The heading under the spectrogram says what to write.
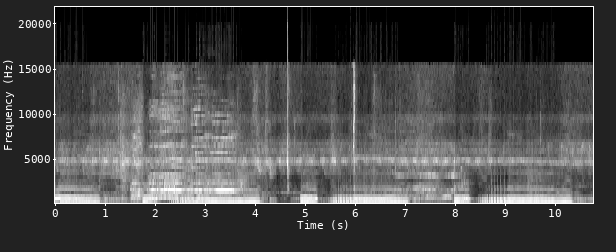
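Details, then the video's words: Pelung turtle dove's kugeruk call: a series of long, steady, deep hollow coos, each led by a quick rising note, repeated about every three seconds. "suara kugeruk burung puter pelung"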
